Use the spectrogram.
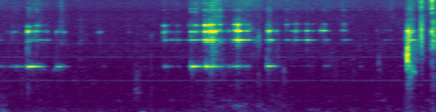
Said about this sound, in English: Disregard my ice clinks in my drink here.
